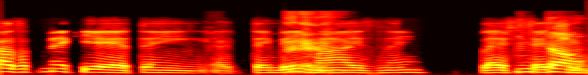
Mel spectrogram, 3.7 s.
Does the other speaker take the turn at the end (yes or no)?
yes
